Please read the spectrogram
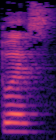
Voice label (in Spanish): "tues", Silabas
